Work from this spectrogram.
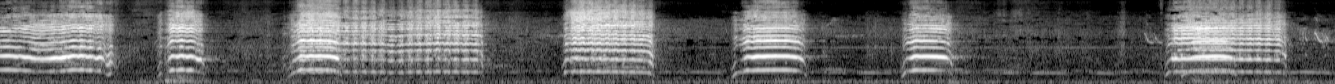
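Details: Barbari goat bleating: seven loud, harmonic, wavering bleats of about half a second to two seconds each, spaced irregularly across the recording, with quiet gaps between them.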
